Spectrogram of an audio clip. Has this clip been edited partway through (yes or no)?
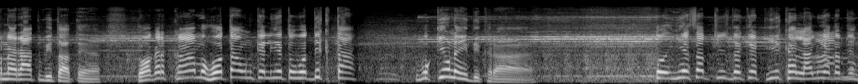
no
